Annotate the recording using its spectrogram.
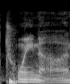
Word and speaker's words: Tui Na: And for anybody who cares about that, that is spelled T-U-I-N-A. And it is pronounced Tui Na.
